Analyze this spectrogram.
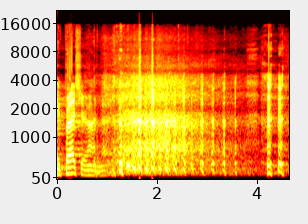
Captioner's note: laughter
